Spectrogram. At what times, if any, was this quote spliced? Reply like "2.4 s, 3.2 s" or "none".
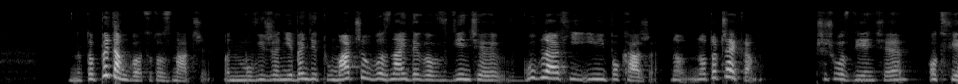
2.1 s, 3.9 s, 6.6 s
